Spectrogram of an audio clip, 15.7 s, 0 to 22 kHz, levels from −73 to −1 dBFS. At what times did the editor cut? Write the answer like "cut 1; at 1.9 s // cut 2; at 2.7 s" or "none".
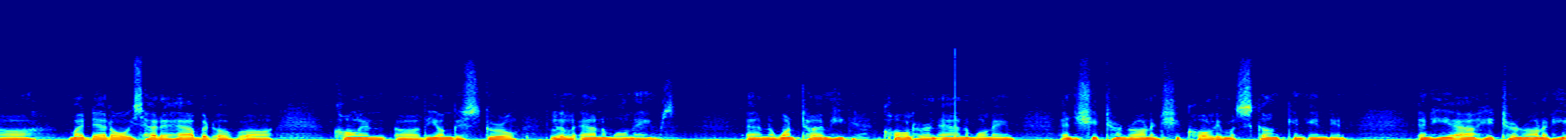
none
